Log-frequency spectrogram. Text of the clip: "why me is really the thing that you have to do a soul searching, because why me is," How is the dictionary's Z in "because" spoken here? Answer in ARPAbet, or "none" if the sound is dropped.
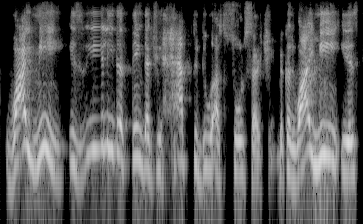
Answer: Z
